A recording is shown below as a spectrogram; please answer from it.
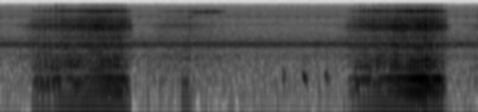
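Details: Ordinary snoring: two long, loud, rattling snores on inhalation, separated by quiet exhalation.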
